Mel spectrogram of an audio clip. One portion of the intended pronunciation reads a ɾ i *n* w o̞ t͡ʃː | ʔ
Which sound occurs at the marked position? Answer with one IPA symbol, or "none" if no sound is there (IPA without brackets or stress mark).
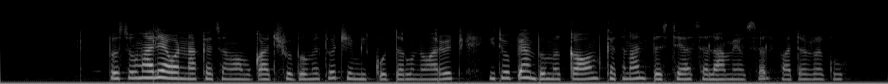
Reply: none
